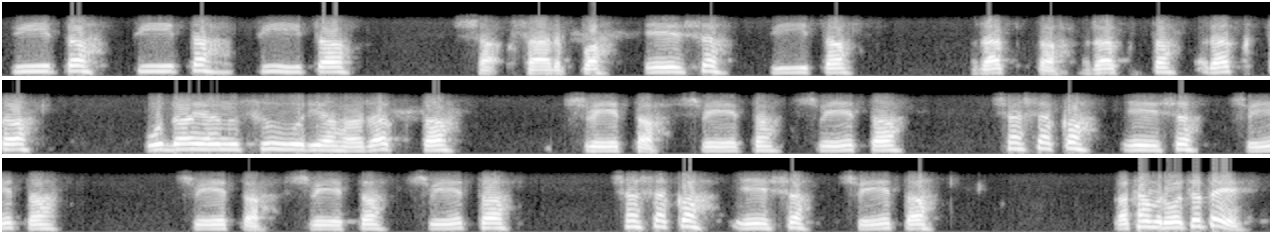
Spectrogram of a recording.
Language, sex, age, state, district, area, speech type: Sanskrit, male, 60+, Odisha, Balasore, urban, conversation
